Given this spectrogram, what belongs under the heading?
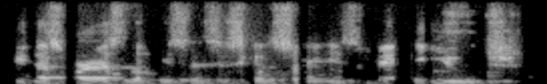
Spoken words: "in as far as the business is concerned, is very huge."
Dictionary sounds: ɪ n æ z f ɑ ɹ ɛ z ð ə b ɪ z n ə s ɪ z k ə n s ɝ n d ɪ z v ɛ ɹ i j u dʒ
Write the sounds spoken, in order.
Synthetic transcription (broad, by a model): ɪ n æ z f ɑ ɹ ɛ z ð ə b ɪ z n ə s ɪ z k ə n s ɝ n ɪ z v ɛ ɹ i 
